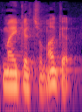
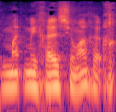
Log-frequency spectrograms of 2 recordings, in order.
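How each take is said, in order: First: The first name is said the English way. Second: The first name is said the German way. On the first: The speaker calls it wrong. "tampoco es Michael Schumacher" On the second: The speaker calls it right. "Es Mijael Schumacher"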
